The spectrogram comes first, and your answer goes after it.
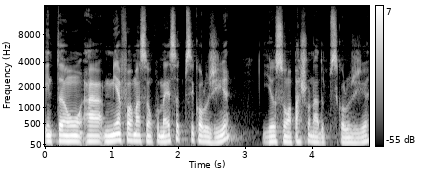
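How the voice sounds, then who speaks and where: A man with a strong Bahian accent talks very fast in a fairly low pitch, his intonation fairly even and his tone dark and mellow, on a very clean recording with a silent background. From Brazil, Bahia. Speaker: psychologist and professor. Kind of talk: interview.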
